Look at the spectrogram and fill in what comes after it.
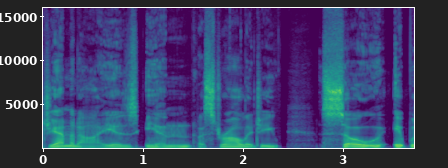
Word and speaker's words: Gemini: So for this, I decided to respect NASA tradition, and throughout, I use the pronunciation Gemini.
